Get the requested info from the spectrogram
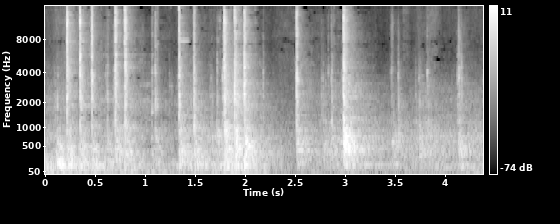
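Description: Ratchet strap buckle on a flatbed trailer being cranked to tension the cargo strap, its pawl clicking in short bursts about every half second as the handle is worked.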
